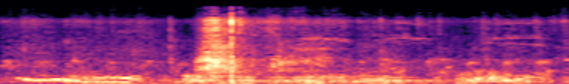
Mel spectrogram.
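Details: Lahori pigeons at a farm in Comilla give soft, low, rolling coos, with a brief rustling burst midway.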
